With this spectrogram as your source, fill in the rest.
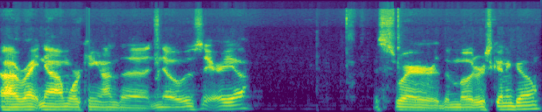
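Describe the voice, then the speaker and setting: A fairly slow pace with ordinary pitch variation. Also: man. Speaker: streamer building a model plane. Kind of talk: casual livestream commentary.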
